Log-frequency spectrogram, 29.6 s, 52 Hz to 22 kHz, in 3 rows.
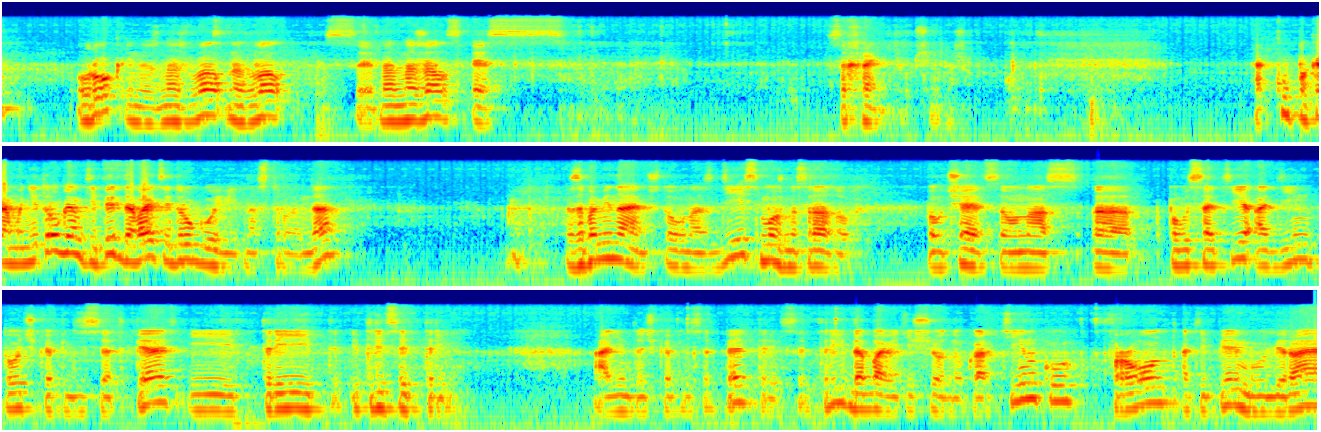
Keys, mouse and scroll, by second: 2.2-7.5 middle drag, 13.6-15.7 middle drag, 24.6-27.4 drag, 27.6-29.4 drag.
